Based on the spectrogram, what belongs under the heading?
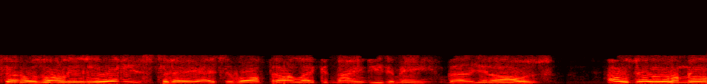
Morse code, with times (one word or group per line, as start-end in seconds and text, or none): none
